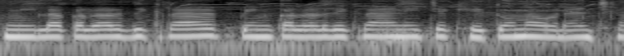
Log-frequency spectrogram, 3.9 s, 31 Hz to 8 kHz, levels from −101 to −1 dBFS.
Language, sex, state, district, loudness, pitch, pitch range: Hindi, female, Bihar, Madhepura, -28 LUFS, 210 Hz, 210-215 Hz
